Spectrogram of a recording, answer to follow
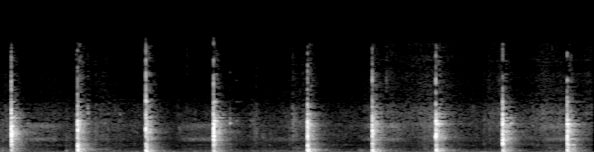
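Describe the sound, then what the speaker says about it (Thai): A sharp knife chops into a tree with sharp, evenly spaced strikes, about one per second, each hit ringing briefly before the next. "พี่มอสก็เลยต้องตัดออกมีดก็คมดีนะมีดนั่น"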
